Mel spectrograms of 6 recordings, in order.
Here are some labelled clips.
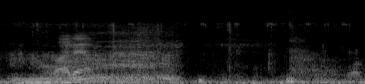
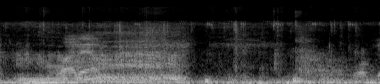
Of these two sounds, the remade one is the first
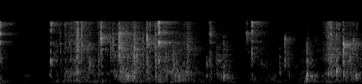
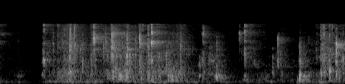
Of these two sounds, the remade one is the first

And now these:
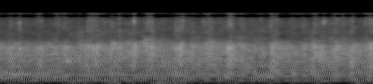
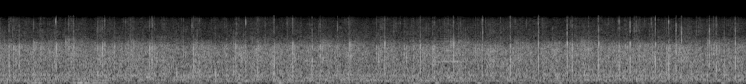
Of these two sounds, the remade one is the first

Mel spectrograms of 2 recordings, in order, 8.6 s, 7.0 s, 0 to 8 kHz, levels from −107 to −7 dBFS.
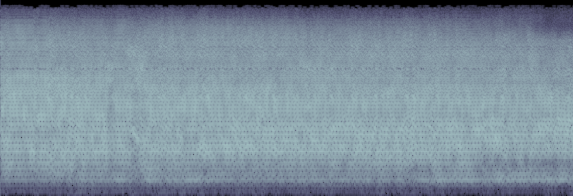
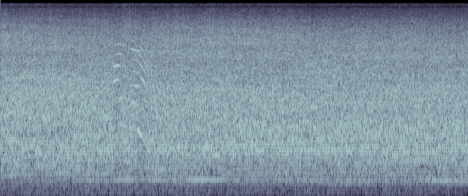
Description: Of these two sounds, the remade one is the first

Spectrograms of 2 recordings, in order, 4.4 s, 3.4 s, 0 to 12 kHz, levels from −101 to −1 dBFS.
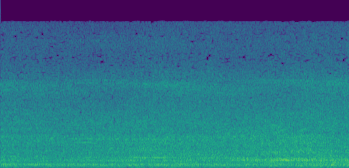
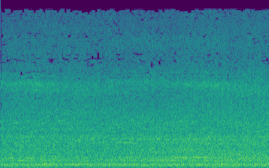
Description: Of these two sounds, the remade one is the second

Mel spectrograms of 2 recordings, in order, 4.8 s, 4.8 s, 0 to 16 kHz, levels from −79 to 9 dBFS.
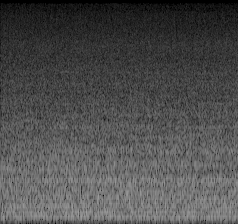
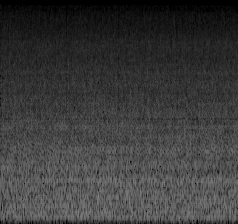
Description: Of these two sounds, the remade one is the second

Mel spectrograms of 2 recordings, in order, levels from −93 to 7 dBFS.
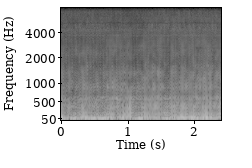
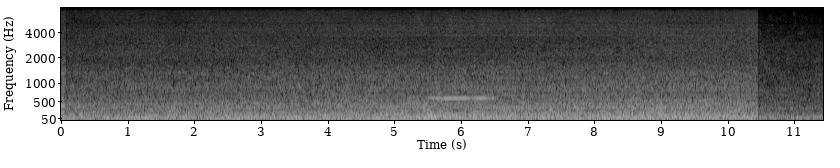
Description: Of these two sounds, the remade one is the first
